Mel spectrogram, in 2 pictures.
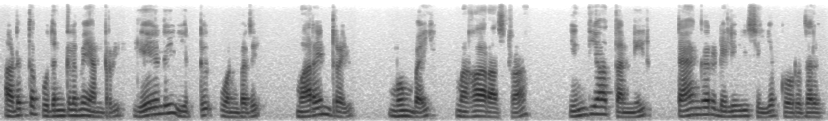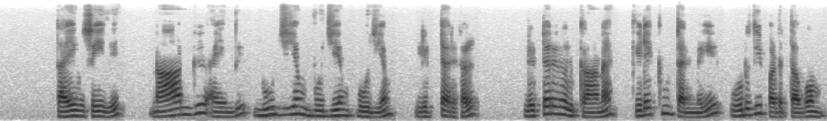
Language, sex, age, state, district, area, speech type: Tamil, male, 18-30, Tamil Nadu, Tiruppur, rural, read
